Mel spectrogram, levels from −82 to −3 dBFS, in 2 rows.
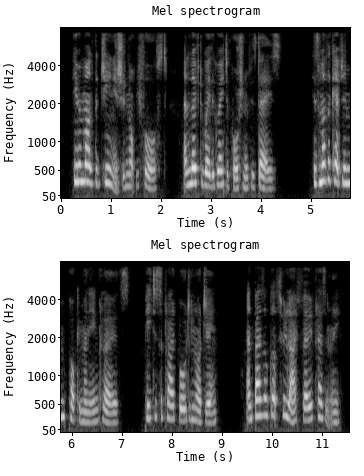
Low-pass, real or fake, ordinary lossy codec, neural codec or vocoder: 7.2 kHz; real; AAC, 32 kbps; none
